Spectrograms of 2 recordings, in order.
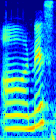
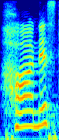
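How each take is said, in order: First: The word starts with a vowel, no h. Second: The word starts with an h sound. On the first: The speaker calls it right. "ఆనెస్ట్ అంటాము" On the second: The speaker calls it wrong. "హానెస్ట్ అనము"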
